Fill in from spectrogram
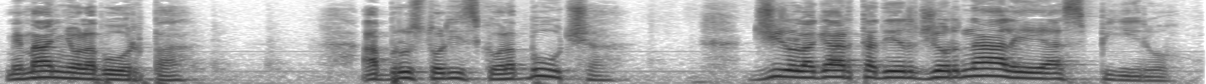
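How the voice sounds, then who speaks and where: A man's voice: a little high, expressive, normal speed, close to an everyday voice. A man acting a world-weary wartime prisoner with a Roman accent, reflective and bitterly wry, in a radio drama monologue. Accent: Roman Italian. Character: world-weary male prisoner of war scraping by on potatoes. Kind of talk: theatrical radio drama monologue with sung snatches.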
